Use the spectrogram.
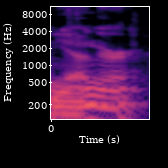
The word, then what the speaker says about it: younger: It's because I'm American that I don't pronounce the G in younger.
